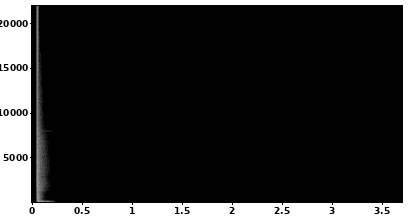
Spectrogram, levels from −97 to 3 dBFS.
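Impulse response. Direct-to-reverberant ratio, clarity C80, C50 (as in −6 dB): 3.0 dB, 39.5 dB, 26.5 dB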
